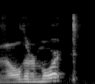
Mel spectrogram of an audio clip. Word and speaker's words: Voldemort: to how you correctly pronounce the name Voldemort, because apparently the T is not supposed to be silent,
